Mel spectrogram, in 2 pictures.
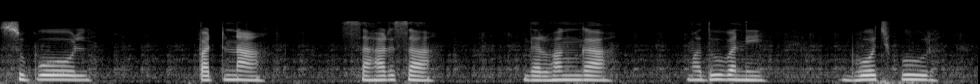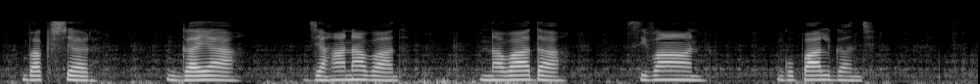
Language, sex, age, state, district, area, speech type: Urdu, female, 45-60, Bihar, Darbhanga, rural, spontaneous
